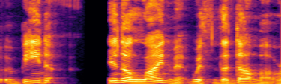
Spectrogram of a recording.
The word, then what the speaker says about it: dhamma: And dhamma is just the Pali pronunciation of the same word. Dharma is in Sanskrit.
